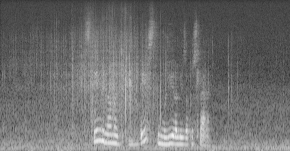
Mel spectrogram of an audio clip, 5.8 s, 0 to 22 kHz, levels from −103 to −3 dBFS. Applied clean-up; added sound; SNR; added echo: none; Bicycle; 11 dB; none.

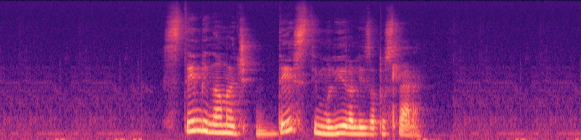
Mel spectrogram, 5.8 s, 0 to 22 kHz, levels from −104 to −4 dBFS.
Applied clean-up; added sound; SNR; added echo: none; none; none; none.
